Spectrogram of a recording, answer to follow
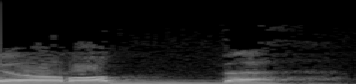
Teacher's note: ننتبه للهمس بالهاء في كلمة ربه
